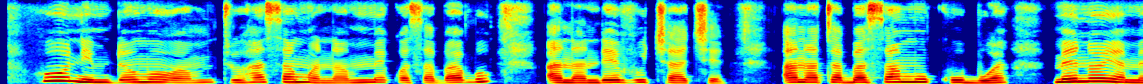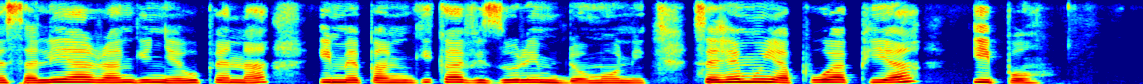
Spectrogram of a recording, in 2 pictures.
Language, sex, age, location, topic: Swahili, female, 25-35, Nairobi, health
